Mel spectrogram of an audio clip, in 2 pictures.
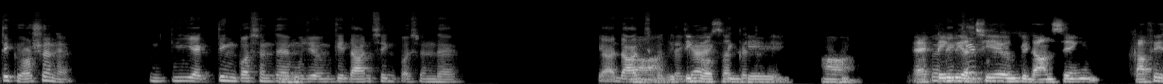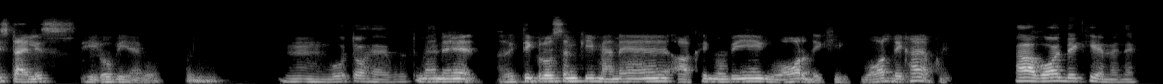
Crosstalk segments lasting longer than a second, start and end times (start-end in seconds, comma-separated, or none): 6.3-7.6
